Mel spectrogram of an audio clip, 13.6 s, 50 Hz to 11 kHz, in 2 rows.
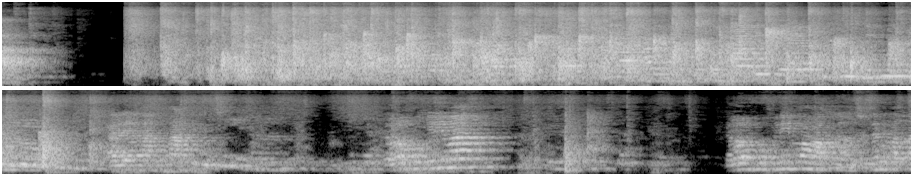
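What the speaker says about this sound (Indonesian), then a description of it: "Mari kita berikan aplaus yang meriah kepada kelompok 4" Lively classroom applause for a student group, loud and sustained clapping with chatter and laughter mixed in before it tapers off and resumes briefly.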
